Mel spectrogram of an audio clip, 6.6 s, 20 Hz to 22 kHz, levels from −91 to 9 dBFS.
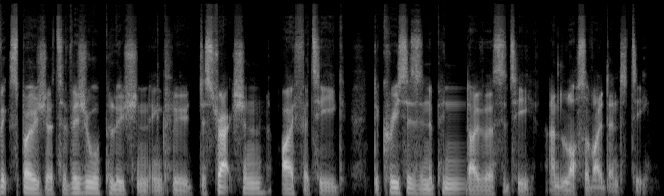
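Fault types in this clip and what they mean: Long network dropout: Right after "eye fatigue decreases in", from 4.49 s to 4.67 s, the speech gives way to a fading continuation of the last sound lasting about 160 ms, with no stretch of true silence. The audio then resumes with that portion of the speech missing. This is likely a network dropout: the stream stopped arriving, and the receiver's concealment extended the final sound across the gap instead of playing what was lost.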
